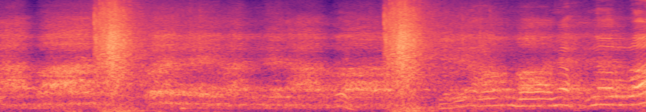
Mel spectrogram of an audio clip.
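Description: A male chorus chanting a Shia latmiya refrain, with two loud, sharp percussive hits about three seconds apart. Near the end a solo male voice begins singing.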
